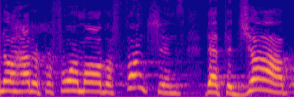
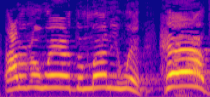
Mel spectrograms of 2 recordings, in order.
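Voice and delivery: high, loud, pleading cries of help; frantic shouted prayer, much louder and higher; desperate shout for help; 6 semitones higher, 9 dB louder than usual. Acted. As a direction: yell it like you're drowning and only God can hear. Acted desperate cry for help.

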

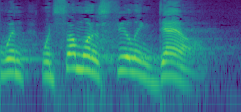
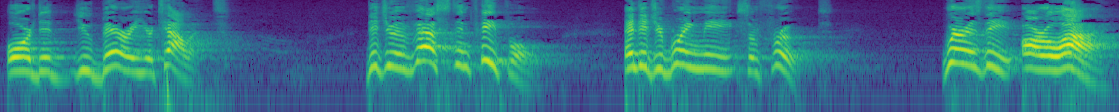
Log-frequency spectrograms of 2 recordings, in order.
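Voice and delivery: louder, higher, demanding God; 4 semitones higher, 9 dB louder than usual. Acted. God questioning the servant, demanding and loud. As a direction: press hard for the return on the talent.

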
